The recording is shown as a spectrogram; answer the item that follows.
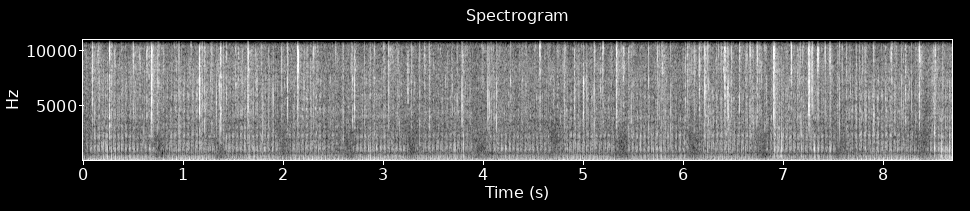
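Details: Cat's deep, even purr pulsing in short in-and-out breath cycles, steady in loudness, while a crackling fireplace adds scattered sharp clicks.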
